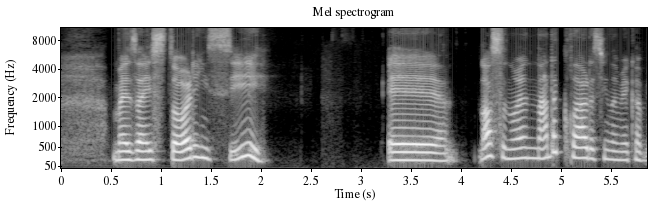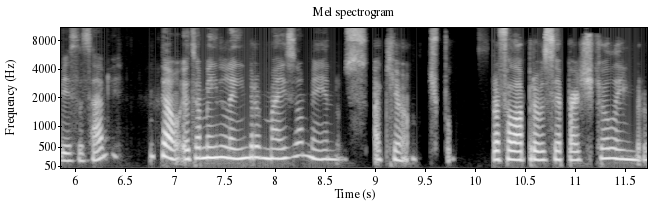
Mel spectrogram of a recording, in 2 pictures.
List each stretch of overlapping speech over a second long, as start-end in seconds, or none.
none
